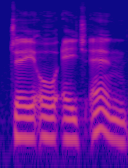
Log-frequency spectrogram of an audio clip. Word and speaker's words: Can: you know turkish name john is like you know j-o-h-n john but it's spelled as c-a-n in turks so it's turkish and you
